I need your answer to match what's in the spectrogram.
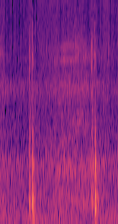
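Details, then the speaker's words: Ford Explorer with heat/AC stuck on AC, key on: two soft, quiet clicks about a second apart as the blend door actuator skips and cannot move the blend door. "okay that's what the actuator door sounds like because it's not able to blend"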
